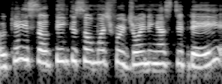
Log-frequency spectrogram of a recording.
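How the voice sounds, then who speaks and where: The pitch of a woman's voice rises and falls in an ordinary way. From Philippines. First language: not English. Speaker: online business mentor, interviewer. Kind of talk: live online interview.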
